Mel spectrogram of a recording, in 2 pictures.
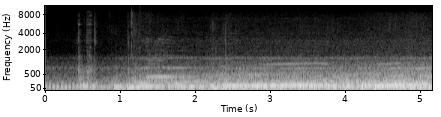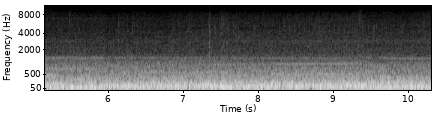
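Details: A thin, angle-grinder-like whine rises and falls with road speed over the engine drone on both acceleration and deceleration. It can be louder than the exhaust and is noticeable outside as well as inside. The source is not pinned down.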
